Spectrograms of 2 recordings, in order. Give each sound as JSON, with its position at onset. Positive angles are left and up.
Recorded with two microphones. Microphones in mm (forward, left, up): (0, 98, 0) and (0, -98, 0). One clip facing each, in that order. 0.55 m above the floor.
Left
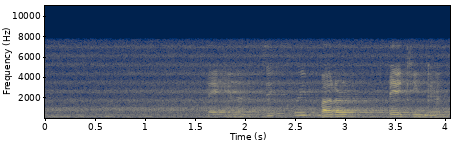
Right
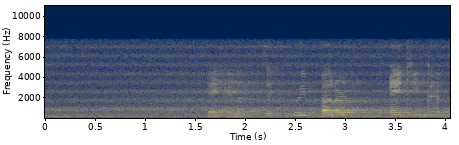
{"t": 1.6, "sound": "a woman speaking", "side_deg": -50, "distance_m": 3.0}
